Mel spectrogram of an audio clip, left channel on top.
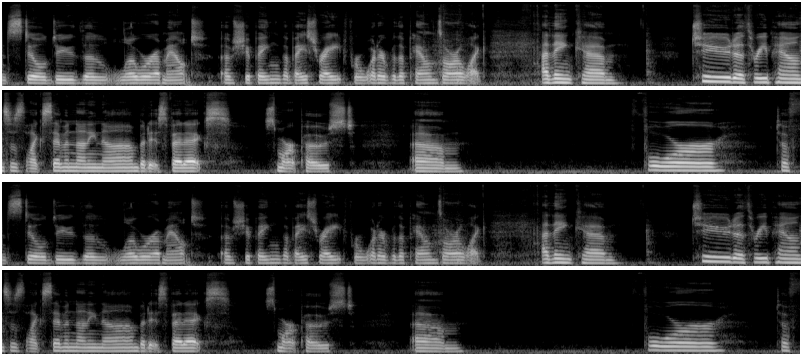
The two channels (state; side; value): quieter; right; 4.6 dB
